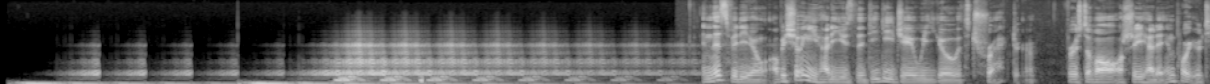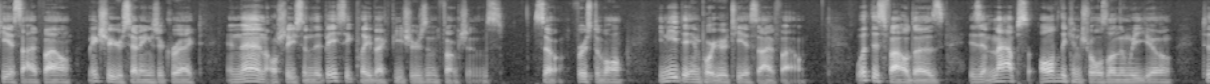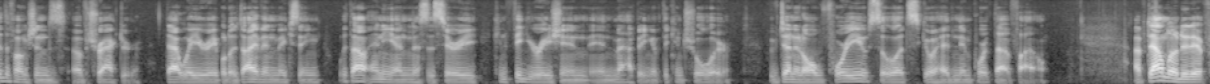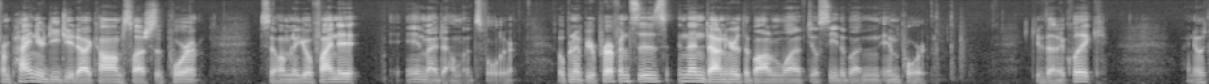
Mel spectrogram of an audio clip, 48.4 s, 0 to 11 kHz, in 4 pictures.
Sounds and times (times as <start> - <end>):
Speech: 7.0 - 34.7, 35.5 - 45.7, 46.6 - 47.4, 48.2 - 48.3.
